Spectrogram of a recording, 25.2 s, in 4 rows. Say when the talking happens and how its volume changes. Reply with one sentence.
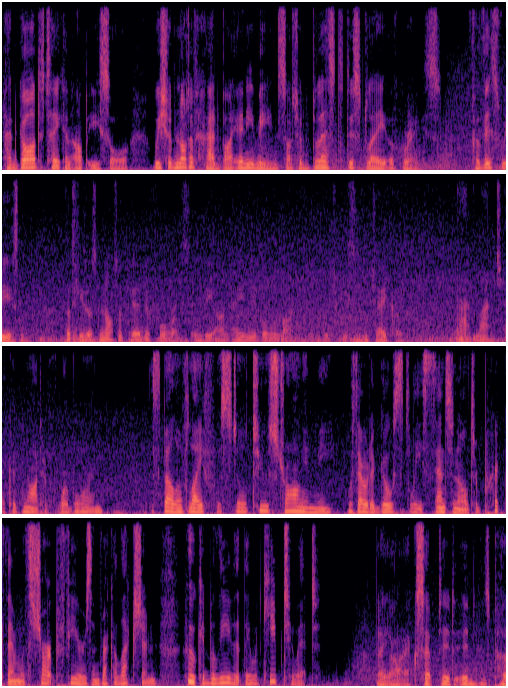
You can hear the talking from 0.0 to 22.9 s, getting quieter then louder; and briefly from 23.5 to 25.1 s.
